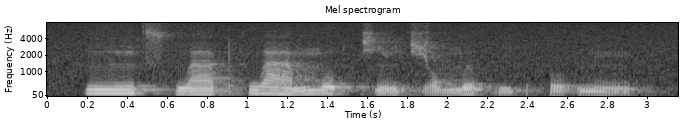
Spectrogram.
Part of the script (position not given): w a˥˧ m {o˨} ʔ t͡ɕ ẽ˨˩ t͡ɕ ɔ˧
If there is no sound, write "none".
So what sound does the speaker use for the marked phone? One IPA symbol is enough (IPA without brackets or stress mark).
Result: o˦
